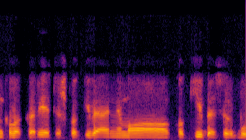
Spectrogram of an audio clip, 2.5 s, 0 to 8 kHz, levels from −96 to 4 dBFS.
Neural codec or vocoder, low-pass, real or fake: none; 7.2 kHz; real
